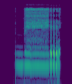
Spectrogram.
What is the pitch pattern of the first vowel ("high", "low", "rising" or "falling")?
high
